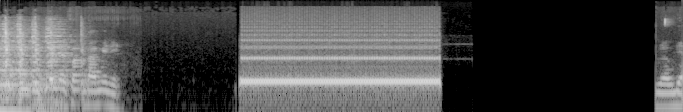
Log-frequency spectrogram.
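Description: A single long ringback tone on an outgoing phone call, steady and clear for about two seconds between silences, with a voice just before it.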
